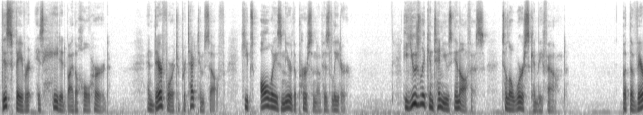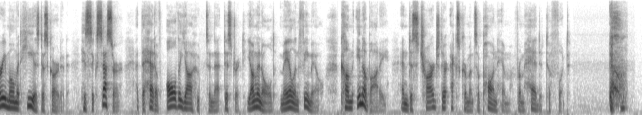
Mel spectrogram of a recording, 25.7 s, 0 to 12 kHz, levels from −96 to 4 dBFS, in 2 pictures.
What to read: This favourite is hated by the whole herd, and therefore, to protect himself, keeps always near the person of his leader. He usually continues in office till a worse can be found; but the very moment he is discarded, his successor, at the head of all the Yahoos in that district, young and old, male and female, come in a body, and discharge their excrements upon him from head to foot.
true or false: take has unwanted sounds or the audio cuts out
true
